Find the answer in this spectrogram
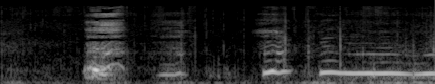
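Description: A person's voice: a few short vocal bursts, then from about one and a half seconds in a long, high, slightly wavering wail that is still held at the end.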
